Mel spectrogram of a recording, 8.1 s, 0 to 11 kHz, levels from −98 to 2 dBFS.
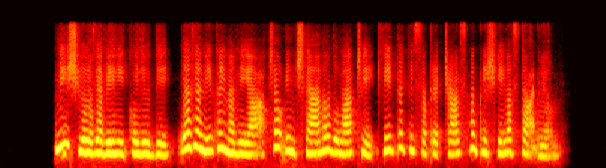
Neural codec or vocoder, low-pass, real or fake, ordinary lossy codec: codec, 16 kHz, 0.5 kbps, FreqCodec, smaller model; 7.2 kHz; fake; none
